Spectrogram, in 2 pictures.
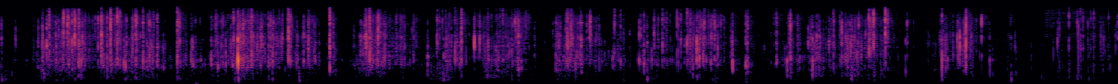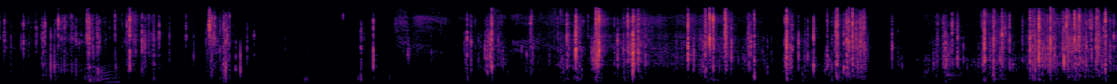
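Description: Glossy paper magazine pages are scrunched by hand while fingertips rub the crumpled stack, making dense, bright crinkling and crackling bursts with almost no low end. The crackles come in uneven clusters across the clip, with a brief lull just before the midpoint of the second half.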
